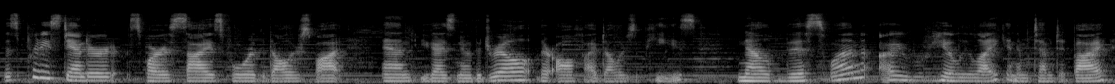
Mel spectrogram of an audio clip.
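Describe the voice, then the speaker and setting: Woman, hoarse, raspy, low-pitched, gravelly, chatty vlog voice-over, soft music behind. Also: measured pace. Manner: chatty, enthusiastic, addresses viewers as friends. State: hoarse from a sinus infection. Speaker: shopping vlogger. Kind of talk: casual shop-with-me voice-over.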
